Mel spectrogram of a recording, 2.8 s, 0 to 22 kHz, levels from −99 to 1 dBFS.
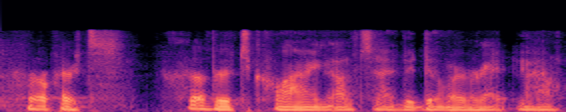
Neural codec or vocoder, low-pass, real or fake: codec, 24 kHz, 1.5 kbps, HILCodec; 7.2 kHz; fake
